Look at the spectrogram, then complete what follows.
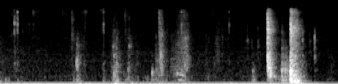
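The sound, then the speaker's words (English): Soft shuffling and clicking over a steady low hum, then a door is pushed shut with two thuds near the end, followed by quiet. “I'm going to shut that door in case they call back.”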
